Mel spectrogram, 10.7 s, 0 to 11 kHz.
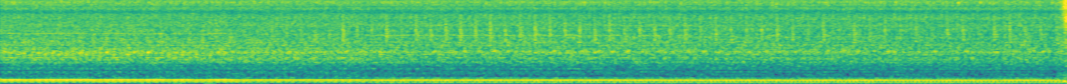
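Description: Deep steady V8 idle with a light, fast ticking riding on top; something in the engine is ticking, cause not yet pinned down.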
